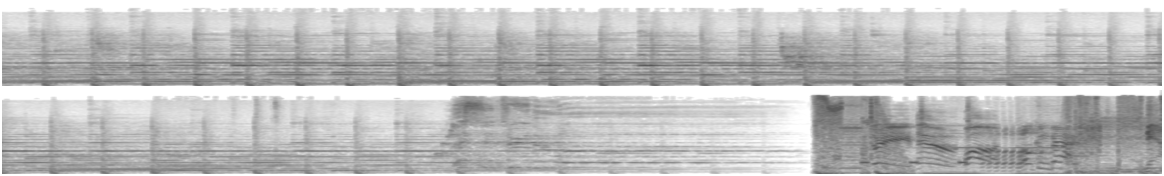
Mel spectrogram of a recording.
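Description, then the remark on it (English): Upbeat music with a steady, pounding beat plays loudly on Static Radio's Team Awesome Morning Party show, then fades away and cuts abruptly to a brief burst of lively voices or jingle at the end. “Oh, keeping the music going.”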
